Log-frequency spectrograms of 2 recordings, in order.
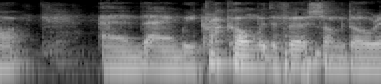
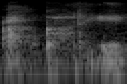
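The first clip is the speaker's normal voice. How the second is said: unvoiced, cringing whisper; whispered oh God; 23 dB quieter than usual. Real, not acted. Comedian whispers while recalling the painful moment. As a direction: breathe it out in real embarrassment. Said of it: "it was painful".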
